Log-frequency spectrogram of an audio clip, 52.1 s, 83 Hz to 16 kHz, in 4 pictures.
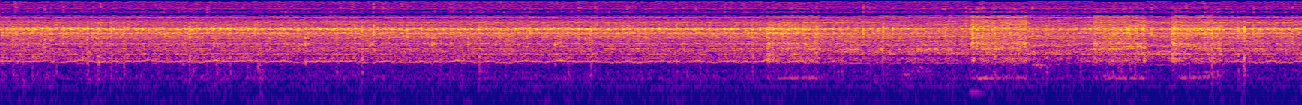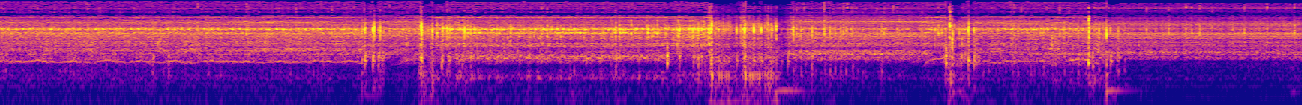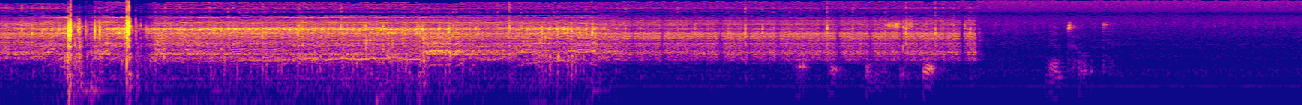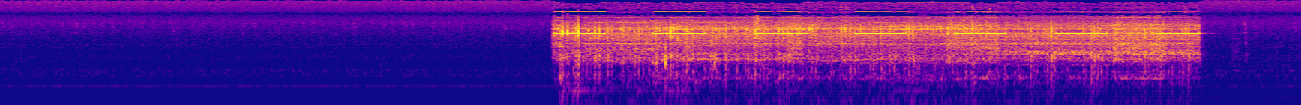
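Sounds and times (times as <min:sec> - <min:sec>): small electric motor whirring: 0:00.0 - 0:35.9, 0:44.6 - 0:51.1
reversing beeper: 0:44.6 - 0:51.1.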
